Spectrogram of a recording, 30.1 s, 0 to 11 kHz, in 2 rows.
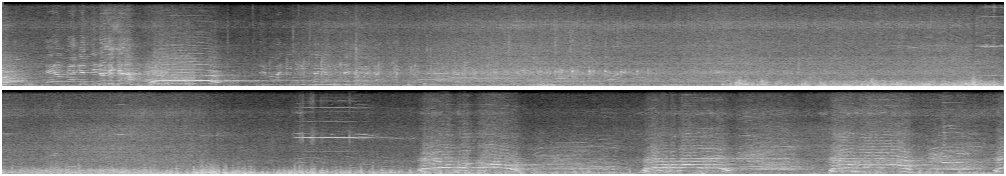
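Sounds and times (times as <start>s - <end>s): large crowd rumble: 0.0s - 30.0s.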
